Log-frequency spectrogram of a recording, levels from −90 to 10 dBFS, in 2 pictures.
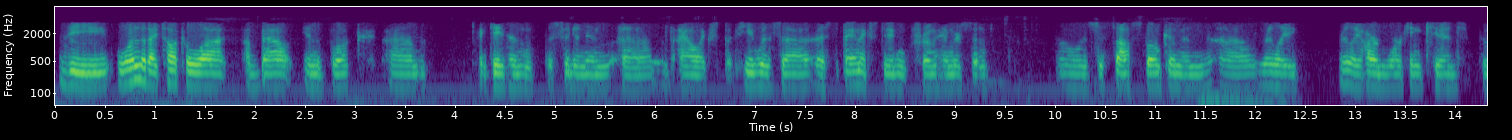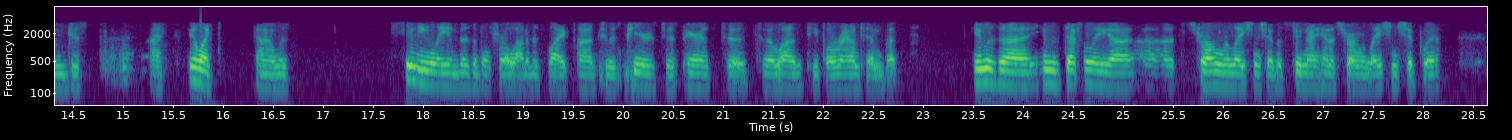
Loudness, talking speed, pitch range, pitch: -21 LUFS, 190 wpm, 130-150 Hz, 135 Hz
